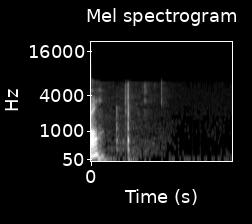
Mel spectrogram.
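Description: The end of a man's spoken word, then three or four faint, short clicks.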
